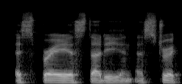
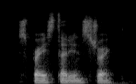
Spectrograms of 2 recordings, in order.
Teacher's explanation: a spanish speaker would say english words such as a spray a study and a strict instead of spray study and strict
